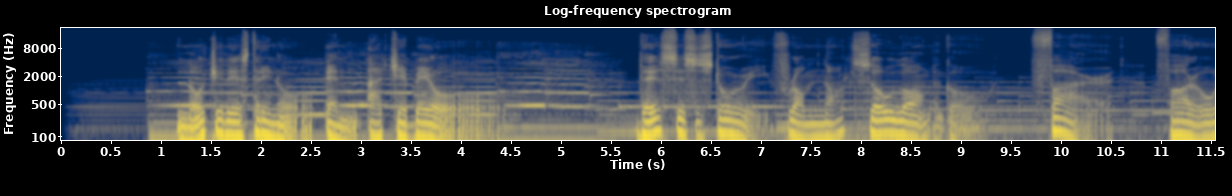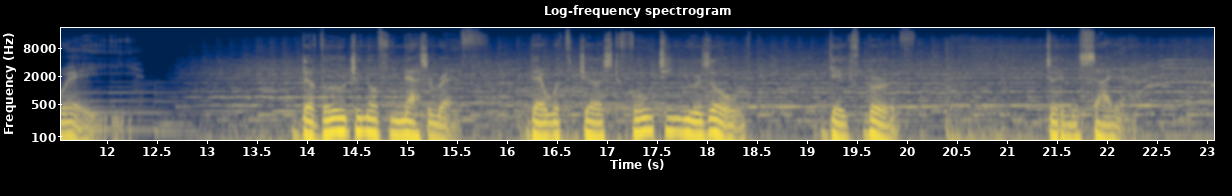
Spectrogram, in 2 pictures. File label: TRAILER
